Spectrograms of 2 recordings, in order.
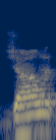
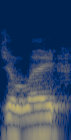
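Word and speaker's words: Jollett: park by mikhail jolet it looks like it ought to be jawlet but it's pronounced jolay he's in a band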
